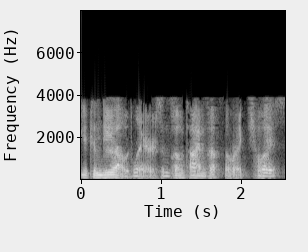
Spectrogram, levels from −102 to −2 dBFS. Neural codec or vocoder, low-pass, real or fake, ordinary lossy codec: codec, 16 kHz, 1 kbps, FreqCodec, smaller model; 7.2 kHz; fake; AAC, 16 kbps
